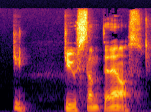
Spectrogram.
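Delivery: ordinary talk, nothing marked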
